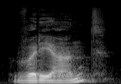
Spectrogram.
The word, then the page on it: вариант: /və.rʲɪ.ˈant/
